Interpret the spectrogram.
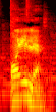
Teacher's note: In the combination EU, the sound of the U tends to be shortened.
